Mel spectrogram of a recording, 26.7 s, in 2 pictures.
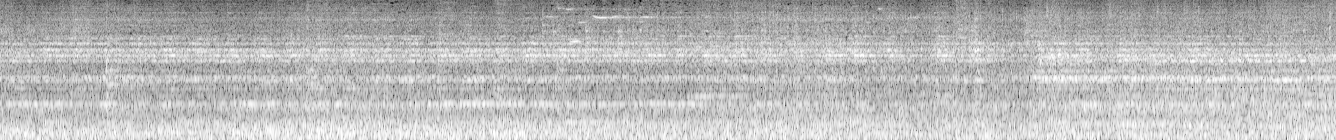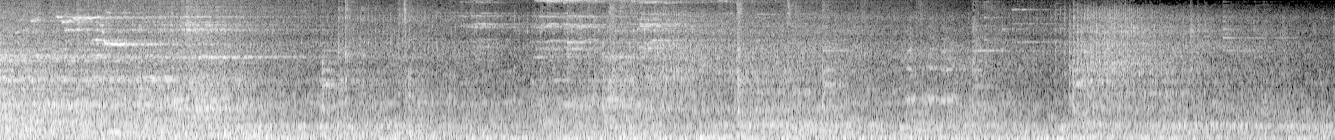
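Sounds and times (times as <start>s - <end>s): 
warehouse exterior ambience: 0.0s - 26.6s.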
